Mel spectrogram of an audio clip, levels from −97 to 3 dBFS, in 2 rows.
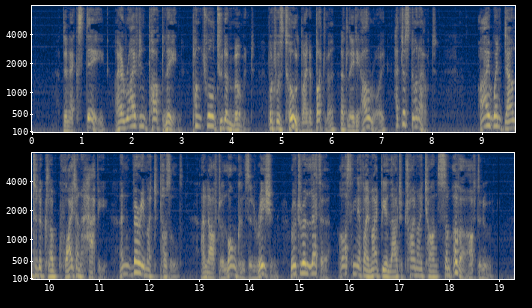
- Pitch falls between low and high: Yes, medium, 170 Hz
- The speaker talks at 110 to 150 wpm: No, average, 180 wpm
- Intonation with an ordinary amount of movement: No, wide, 6.9 semitones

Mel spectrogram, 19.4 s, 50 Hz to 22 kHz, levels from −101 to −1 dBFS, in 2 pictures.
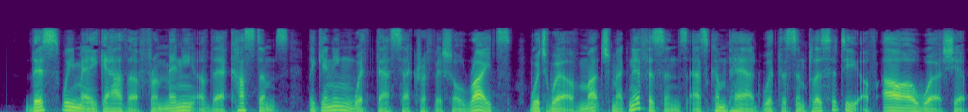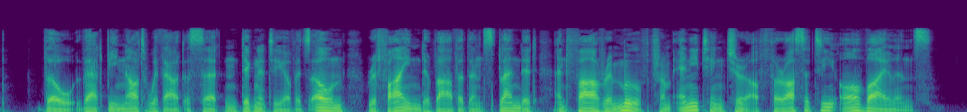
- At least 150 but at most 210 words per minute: Yes, average, 160 wpm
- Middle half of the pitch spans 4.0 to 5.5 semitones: Yes, average, 4.3 semitones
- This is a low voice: Yes, very low, 90 Hz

